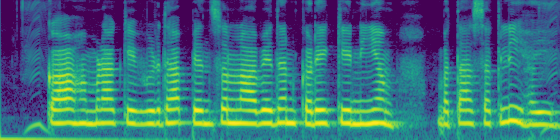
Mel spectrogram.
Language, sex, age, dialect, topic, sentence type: Magahi, male, 25-30, Southern, banking, question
